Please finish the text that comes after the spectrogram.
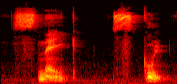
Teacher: S is also alveolar, but the teeth are together.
